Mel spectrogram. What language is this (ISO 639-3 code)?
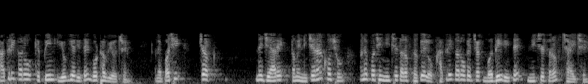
guj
